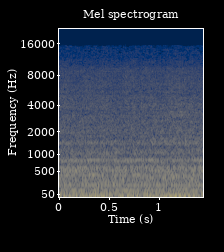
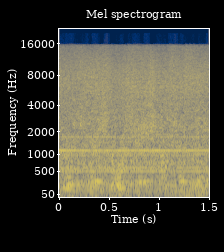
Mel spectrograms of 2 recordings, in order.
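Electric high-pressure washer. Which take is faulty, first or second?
first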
